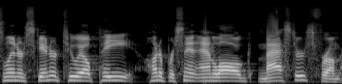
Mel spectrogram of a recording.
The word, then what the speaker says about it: Lynyrd Skynyrd: Nightmare that's on blue vinyl 36.99 Lynyrd Skynyrd pronounced Lynyrd Skynyrd 2lp 100 analog masters from analog Productions 69.99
